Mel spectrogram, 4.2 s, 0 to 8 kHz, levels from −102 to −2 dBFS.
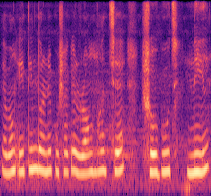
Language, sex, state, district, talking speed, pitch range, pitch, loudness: Bengali, female, Tripura, West Tripura, 125 wpm, 255-275 Hz, 265 Hz, -15 LUFS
